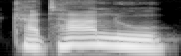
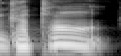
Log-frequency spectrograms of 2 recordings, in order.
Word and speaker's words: Catan: So in some languages, I think in Czech, it needed to be called Catanu. And in French, they added an E so that the pronunciation is Catan. Otherwise, it would have been Caton.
